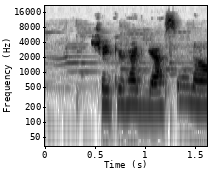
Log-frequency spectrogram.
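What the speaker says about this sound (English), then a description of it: "Oh, that's my cat." A pet cat meows repeatedly and close by, several drawn-out tonal cries of under two seconds, over a voice speaking during a power vinyasa yoga class.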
